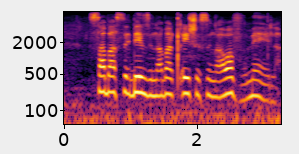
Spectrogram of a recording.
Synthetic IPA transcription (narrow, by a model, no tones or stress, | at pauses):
saɓasɛɓend͡zʱinaɓaǃeʃisiŋɡʱawavumɛːla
